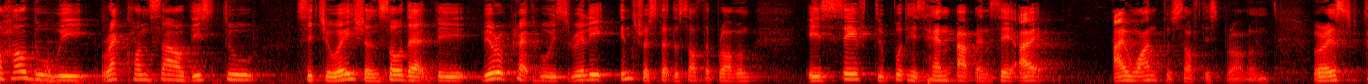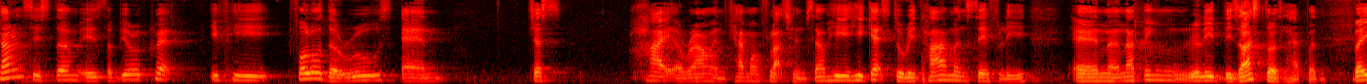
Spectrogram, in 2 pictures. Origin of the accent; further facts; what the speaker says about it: Singapore; I'm the founder of the World Toilet Organization, and I'm from Singapore.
